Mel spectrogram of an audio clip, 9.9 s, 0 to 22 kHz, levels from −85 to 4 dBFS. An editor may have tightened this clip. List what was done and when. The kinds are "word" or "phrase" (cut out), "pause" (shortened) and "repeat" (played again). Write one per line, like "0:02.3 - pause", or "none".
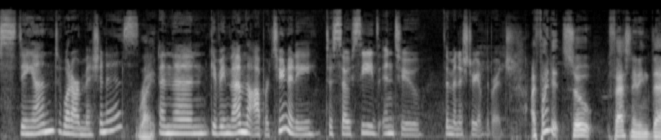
none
